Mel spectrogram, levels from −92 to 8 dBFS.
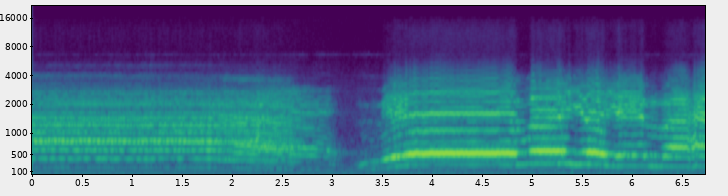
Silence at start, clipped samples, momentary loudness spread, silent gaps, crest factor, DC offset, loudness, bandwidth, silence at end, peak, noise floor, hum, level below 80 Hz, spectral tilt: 0 s; under 0.1%; 13 LU; none; 12 dB; under 0.1%; -16 LUFS; 5.2 kHz; 0 s; -4 dBFS; -42 dBFS; none; -54 dBFS; -5 dB/octave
